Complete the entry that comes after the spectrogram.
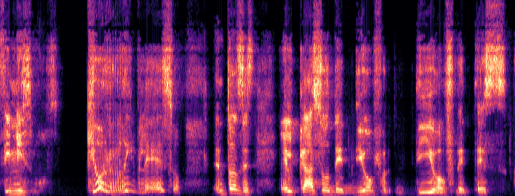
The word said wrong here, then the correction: Diótrefes: ¿cómo se pronuncia así? Diótrefes. El caso de Diótrefes es un común denominador dentro de la iglesia.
